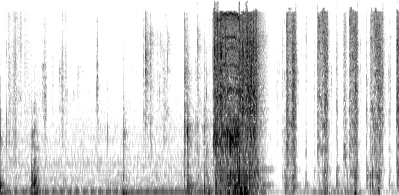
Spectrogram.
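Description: Cordless impact wrench hammering a wheel's lug nut tight in one burst of about a second, four seconds in, followed by a string of short clicks and brief bursts as the nuts are snugged.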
